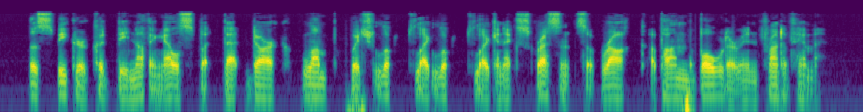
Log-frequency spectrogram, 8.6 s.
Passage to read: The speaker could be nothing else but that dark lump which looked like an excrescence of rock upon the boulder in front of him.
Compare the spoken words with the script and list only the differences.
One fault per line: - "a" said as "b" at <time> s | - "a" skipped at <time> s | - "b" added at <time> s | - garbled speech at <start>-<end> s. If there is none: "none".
- "looked like" added at 4.3 s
